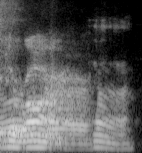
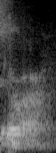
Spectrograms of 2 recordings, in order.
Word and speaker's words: Garrard: It's Garrard. It's spelled funny, but it's Garrard.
